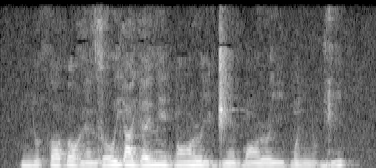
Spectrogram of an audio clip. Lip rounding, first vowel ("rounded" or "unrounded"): rounded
